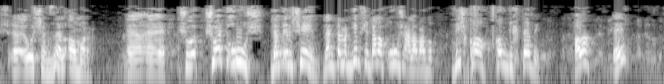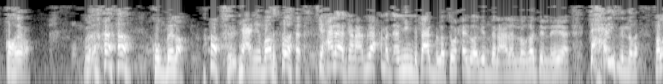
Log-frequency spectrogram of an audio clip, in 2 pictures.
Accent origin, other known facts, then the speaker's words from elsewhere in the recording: Cairo, Cairo Governorate, Egypt; يعني احنا انا وانت من القاهره،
